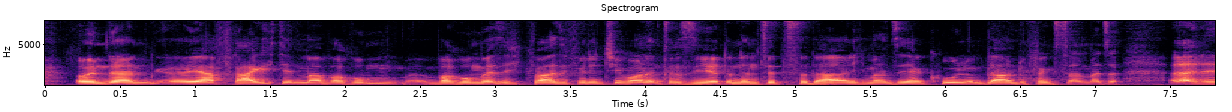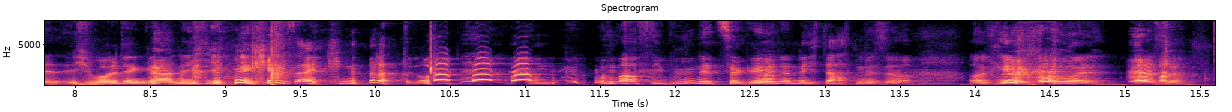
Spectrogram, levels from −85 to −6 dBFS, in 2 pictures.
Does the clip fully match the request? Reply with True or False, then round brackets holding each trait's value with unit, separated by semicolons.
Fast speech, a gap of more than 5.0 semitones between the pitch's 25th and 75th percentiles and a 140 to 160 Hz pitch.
True (240 wpm; 5.5 semitones; 155 Hz)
